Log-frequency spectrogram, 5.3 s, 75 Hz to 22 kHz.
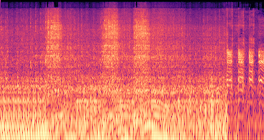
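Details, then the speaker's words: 1958 Chevy Apache after cleaning and gapping the plugs: loud, throaty revs climbing and settling cleanly with an even beat and no misses; loud because a Cherry Bomb muffler section of the exhaust is missing. "sounds great now if you're wondering why it's so loud uh there was a cherry bomb connecting uh part of the exhaust for the rest of the exhaust that's no longer in there"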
